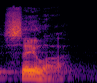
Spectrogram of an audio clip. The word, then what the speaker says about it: Selah: And that word is Selah, S-E-L-A-H.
